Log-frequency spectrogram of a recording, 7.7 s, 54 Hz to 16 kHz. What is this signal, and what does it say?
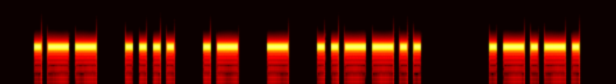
Morse code, heard as a keyed tone, about 14 wpm, spaced as for 12 wpm, 680 Hz. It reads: WHAT? <AR>
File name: Morsekurs / Witze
